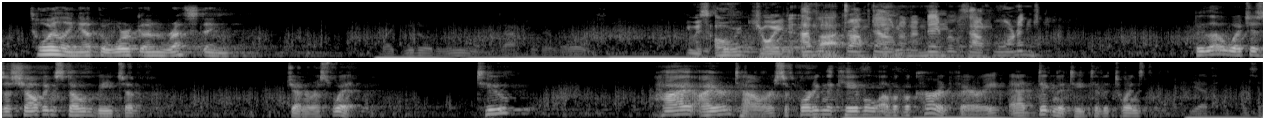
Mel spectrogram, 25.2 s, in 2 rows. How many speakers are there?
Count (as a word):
five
